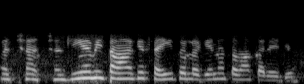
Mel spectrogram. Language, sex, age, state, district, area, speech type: Sindhi, female, 30-45, Rajasthan, Ajmer, urban, conversation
